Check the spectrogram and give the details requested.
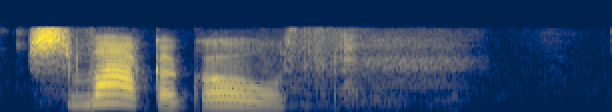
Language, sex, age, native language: Icelandic, male, 10, Icelandic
